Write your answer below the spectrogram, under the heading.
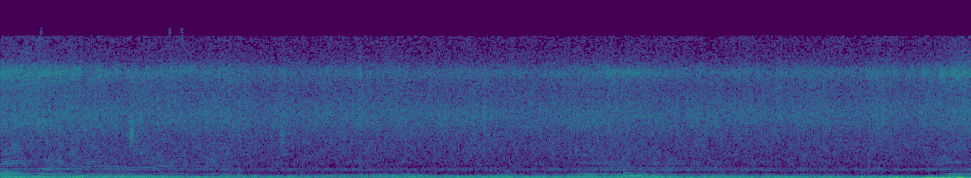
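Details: Thousands of bees hanging in a massive clump on a branch give a steady low hum, with faint wavering tones over a constant low rumble throughout.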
